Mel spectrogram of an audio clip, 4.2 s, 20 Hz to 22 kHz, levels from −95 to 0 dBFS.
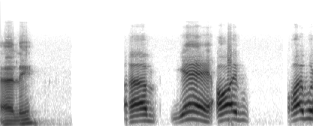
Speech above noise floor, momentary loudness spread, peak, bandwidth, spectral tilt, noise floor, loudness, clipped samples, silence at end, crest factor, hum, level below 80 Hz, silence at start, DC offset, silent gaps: over 75 dB; 11 LU; -4 dBFS; 7.4 kHz; -6.5 dB/octave; under -90 dBFS; -16 LUFS; under 0.1%; 0 s; 14 dB; none; -64 dBFS; 0 s; under 0.1%; 1.00-1.64 s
